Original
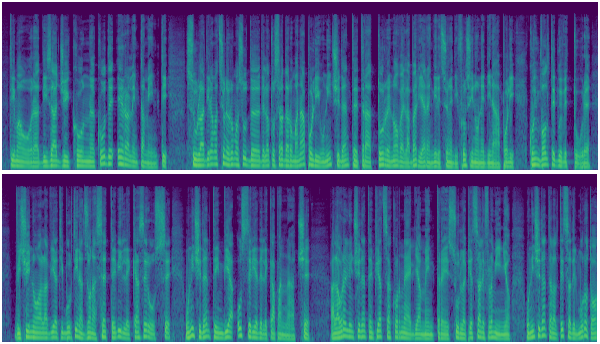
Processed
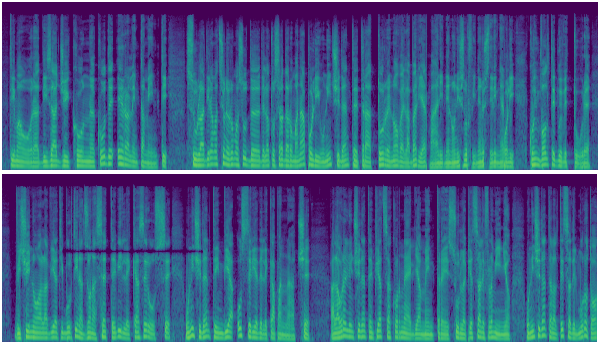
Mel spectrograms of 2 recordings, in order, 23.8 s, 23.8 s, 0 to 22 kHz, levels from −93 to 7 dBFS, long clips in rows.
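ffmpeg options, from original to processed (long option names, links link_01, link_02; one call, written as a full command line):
ffmpeg -i in.wav -filter_complex "[0:a]asettb=1/sr,asplit=3[link_01][link_02][link_03];[link_01]atrim=end=3.914[link_04];[link_02]atrim=start=3.91:end=7.33,asetpts=PTS-STARTPTS,afade=type=in:duration=0.004:curve=qsin,afade=type=out:start_time=3.416:duration=0.004:curve=qsin,lowpass=frequency=11000:width=0.5412,lowpass=frequency=11000:width=1.3066[link_05];[link_03]atrim=start=7.326[link_06];[link_04][link_05]acrossfade=duration=0.004:curve1=hsin:curve2=qsin[link_07];[link_07][link_06]acrossfade=duration=0.004:curve1=qsin:curve2=hsin,asettb=1/sr,asplit=3[link_08][link_09][link_10];[link_08]atrim=end=13.124[link_11];[link_09]atrim=start=13.12:end=15.95,asetpts=PTS-STARTPTS,afade=type=in:duration=0.004:curve=qsin,afade=type=out:start_time=2.826:duration=0.004:curve=qsin,asuperstop=centerf=3300:order=8:qfactor=6.2[link_12];[link_10]atrim=start=15.946[link_13];[link_11][link_12]acrossfade=duration=0.004:curve1=hsin:curve2=qsin[link_14];[link_14][link_13]acrossfade=duration=0.004:curve1=qsin:curve2=hsin,asplit=3[link_15][link_16][link_17];[link_15]atrim=end=8.482[link_18];[link_16]atrim=start=8.478:end=10.052,asetpts=PTS-STARTPTS,areverse[link_19];[link_17]atrim=start=10.048[link_20];[link_18][link_19]acrossfade=duration=0.004:curve1=hsin:curve2=hsin[link_21];[link_21][link_20]acrossfade=duration=0.004:curve1=hsin:curve2=hsin" out.wav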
